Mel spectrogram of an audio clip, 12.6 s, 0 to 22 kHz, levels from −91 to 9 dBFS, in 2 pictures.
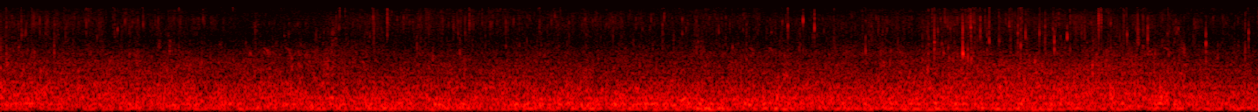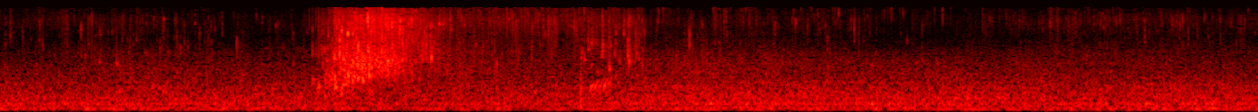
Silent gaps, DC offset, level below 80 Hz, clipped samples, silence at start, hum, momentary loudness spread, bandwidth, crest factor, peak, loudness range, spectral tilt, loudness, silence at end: none; under 0.1%; -88 dBFS; under 0.1%; 0 s; none; 10 LU; 17 kHz; 32 dB; -16 dBFS; 10 LU; -2.5 dB/octave; -47 LUFS; 0 s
